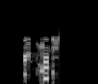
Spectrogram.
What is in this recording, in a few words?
Police North District Tac 1, p25; Raleigh; wake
